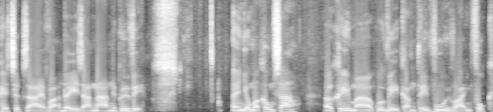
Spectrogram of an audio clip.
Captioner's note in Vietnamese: khịt mũi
